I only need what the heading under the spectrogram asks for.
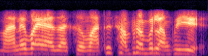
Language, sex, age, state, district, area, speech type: Bodo, female, 45-60, Assam, Kokrajhar, rural, conversation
